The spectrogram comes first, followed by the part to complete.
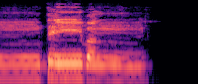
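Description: A man chanting a Sanskrit invocation verse to Krishna in a slow, sustained melody, holding long steady notes in two phrases with a brief break about half a second in. The voice stops near the end.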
